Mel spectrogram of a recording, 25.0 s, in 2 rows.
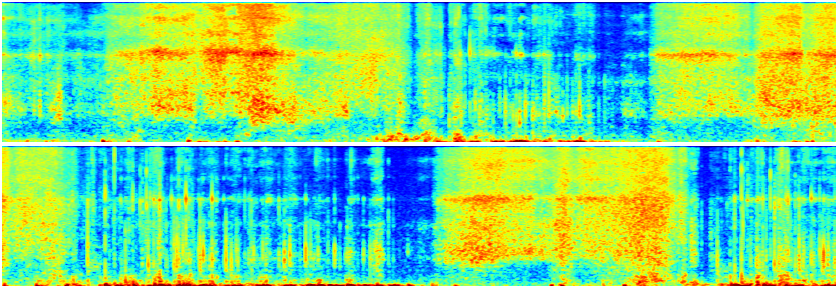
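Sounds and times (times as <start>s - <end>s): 
bright hissy scratching: 0.0s - 25.0s.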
